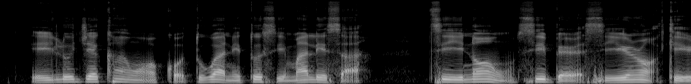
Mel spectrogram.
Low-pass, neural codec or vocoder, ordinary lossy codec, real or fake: none; vocoder, 48 kHz, 128 mel bands, Vocos; none; fake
